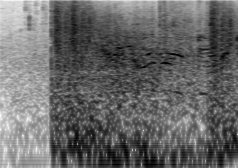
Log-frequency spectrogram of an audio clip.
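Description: A loud tank cannon shot in World of Tanks bursts in suddenly and sustains a heavy, rumbling roar, with a voice faintly present.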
